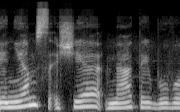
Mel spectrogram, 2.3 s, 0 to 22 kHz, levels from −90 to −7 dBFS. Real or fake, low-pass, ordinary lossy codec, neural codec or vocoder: real; 19.8 kHz; Opus, 16 kbps; none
